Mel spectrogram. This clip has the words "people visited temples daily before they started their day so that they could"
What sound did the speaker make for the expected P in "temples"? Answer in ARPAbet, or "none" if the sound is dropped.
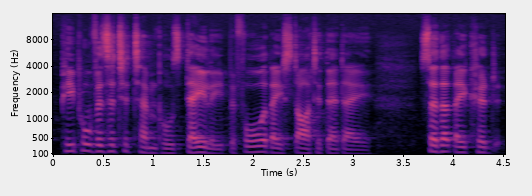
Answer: P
